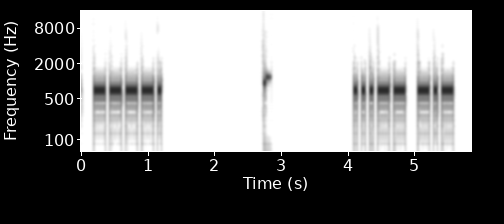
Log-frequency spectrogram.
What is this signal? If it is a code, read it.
Morse code, heard as a keyed tone, about 20 wpm, 700 Hz. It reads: 9 3 K
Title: Single-Letter Single-Number 20wpm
